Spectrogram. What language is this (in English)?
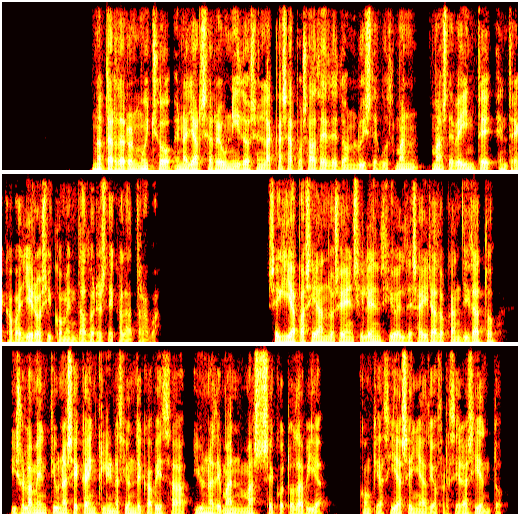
Spanish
